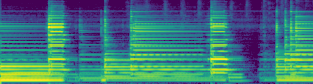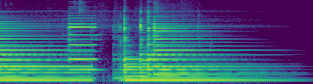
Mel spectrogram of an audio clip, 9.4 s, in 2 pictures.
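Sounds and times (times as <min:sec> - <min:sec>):
blues guitar chords through an amp head: 0:00.0 - 0:09.3.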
